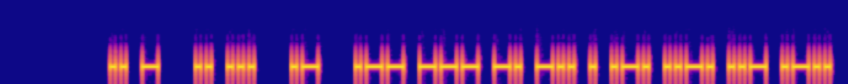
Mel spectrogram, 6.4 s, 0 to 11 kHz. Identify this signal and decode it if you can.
Morse code, heard as a keyed tone, about 30 wpm, 700 Hz. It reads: IT IS A WONDERFUL
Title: Sentences from Top 1300 Words 30wpm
